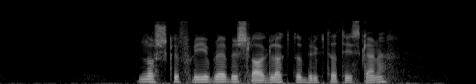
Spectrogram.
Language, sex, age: Norwegian, male, 20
